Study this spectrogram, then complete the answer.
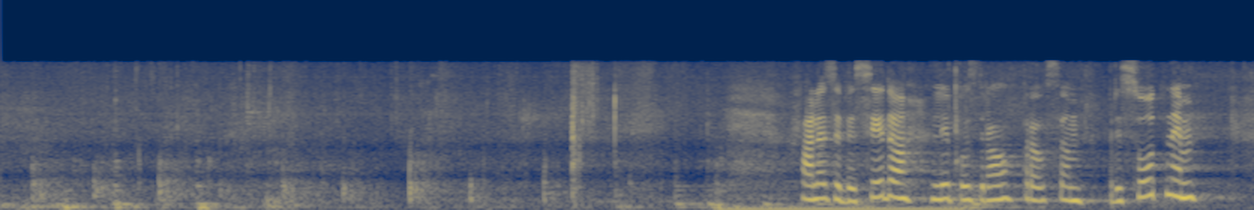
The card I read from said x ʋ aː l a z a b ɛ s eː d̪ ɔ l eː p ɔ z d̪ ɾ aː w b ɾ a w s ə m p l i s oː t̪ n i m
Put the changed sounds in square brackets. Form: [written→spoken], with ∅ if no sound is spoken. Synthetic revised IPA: x ʋ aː l a z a b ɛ s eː d̪ ɔ l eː p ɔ z d̪ ɾ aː w [b→p] ɾ a w s ə m p [l→ɾ] i s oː t̪ n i m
